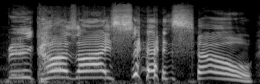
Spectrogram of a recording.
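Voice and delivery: hammed-up fed-up parent blowing up; exasperated parent shout. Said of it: "and calmly says".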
